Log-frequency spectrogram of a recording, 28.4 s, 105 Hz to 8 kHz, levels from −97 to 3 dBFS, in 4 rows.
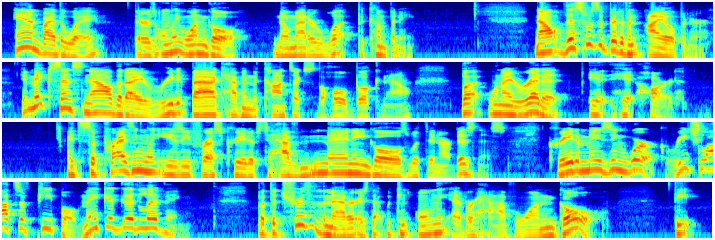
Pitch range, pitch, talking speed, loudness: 115-175 Hz, 140 Hz, 185 wpm, -23 LUFS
